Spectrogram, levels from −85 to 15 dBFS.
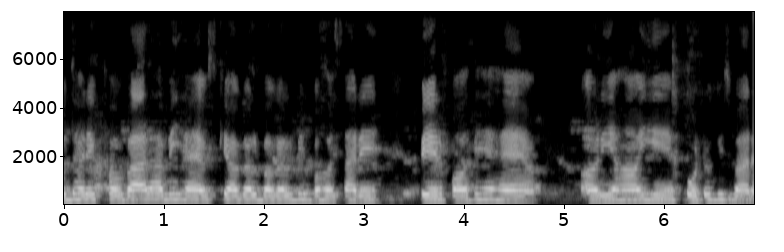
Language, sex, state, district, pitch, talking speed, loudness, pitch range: Hindi, female, Bihar, Vaishali, 215 Hz, 175 wpm, -13 LUFS, 210-225 Hz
